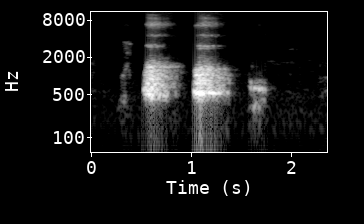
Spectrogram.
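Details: Corgis give two loud, gruff barks and a softer third as a vehicle pulls up with the owner's wife arriving home; the owner notes they sound like a much bigger dog.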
